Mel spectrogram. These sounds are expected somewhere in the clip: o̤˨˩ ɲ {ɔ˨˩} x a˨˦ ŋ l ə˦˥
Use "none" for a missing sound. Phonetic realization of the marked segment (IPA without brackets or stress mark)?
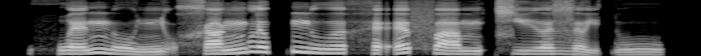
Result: ɔ̰˧˨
